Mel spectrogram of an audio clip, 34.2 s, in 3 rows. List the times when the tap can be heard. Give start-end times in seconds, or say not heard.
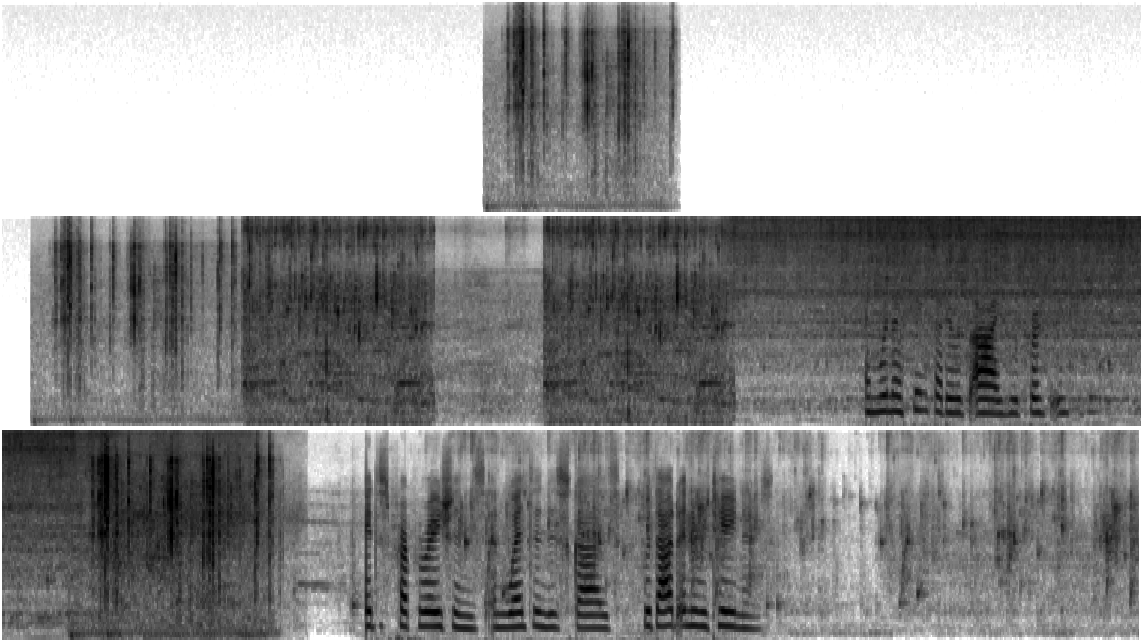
13.7-34.1.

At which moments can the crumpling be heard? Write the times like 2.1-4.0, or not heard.
4.8-6.8, 11.7-14.1, 23.4-25.6.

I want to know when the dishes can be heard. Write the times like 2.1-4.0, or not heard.
not heard.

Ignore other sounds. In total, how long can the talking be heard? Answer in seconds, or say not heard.
6 s.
